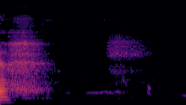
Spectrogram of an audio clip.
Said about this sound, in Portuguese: E minha respiração, gente, tá pesada esses dias.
